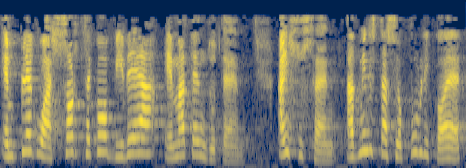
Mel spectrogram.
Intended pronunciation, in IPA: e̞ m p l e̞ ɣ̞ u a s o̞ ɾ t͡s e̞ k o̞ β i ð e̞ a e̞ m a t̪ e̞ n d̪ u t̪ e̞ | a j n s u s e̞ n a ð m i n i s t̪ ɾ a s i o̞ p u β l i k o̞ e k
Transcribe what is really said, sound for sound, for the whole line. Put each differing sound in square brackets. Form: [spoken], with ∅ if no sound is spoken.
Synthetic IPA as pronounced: e̞ m p l e̞ ɣ̞ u a s o̞ ɾ t͡s e̞ k o̞ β i ð e̞ a e̞ m a t̪ e̞ n d̪ u t̪ e̞ | a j n s u s e̞ n a ð m i n i s t̪ ɾ a s i o̞ p u β l i k o̞ e k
